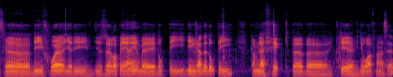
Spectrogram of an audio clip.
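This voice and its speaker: In a Quebec accent, a man speaks at a fairly slow pace with monotone, flat intonation and big swings in loudness. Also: medium pitch for a man. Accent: Québécois French. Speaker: DIY hobbyist. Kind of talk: tutorial. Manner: talkative, with many hesitations.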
